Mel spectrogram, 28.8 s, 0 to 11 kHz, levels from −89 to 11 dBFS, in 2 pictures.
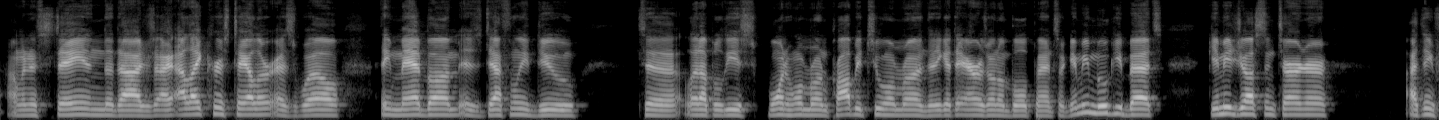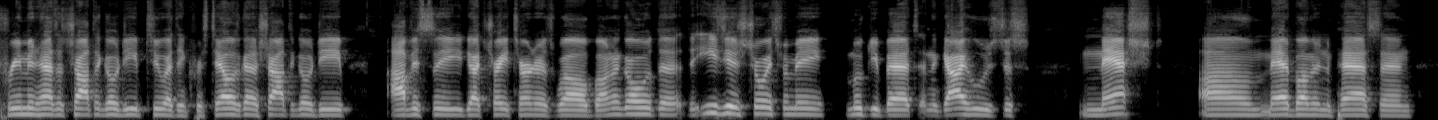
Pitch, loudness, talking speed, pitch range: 155 Hz, -22 LUFS, 215 wpm, 145-160 Hz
